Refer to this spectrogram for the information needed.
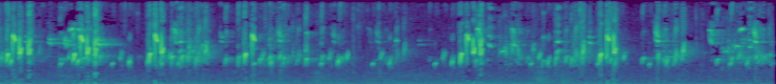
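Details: Goldfinch singing in short bursts of tinkling, twittering phrases, each about a second long, separated by brief pauses.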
